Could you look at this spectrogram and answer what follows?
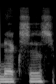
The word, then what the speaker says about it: Nexus: Nexus or Nixon. – Mm-hmm. – You said it right the first mods.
